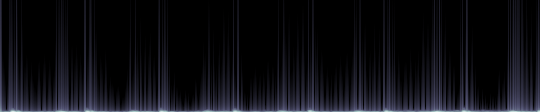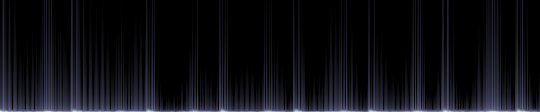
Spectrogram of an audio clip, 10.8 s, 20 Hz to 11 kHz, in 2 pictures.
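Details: Own real heart recorded nearly unedited while breathing slowly to keep the rate down: steady paired low thumps at about 78 beats a minute; normal heart sounds.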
